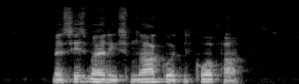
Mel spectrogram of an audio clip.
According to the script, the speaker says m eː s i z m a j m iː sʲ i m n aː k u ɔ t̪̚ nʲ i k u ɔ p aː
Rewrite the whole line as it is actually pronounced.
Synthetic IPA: m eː s i z m a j n iː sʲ i m n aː k u ɔ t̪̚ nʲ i k u ɔ p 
